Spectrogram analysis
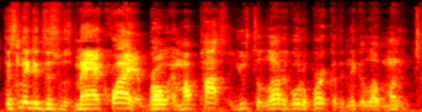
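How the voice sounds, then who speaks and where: A man telling a story in casual, slangy, animated style, often checking in with the listener. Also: a little high, fast, soft background music.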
